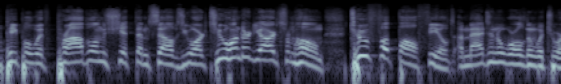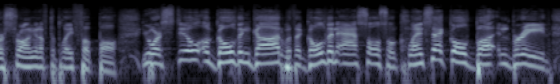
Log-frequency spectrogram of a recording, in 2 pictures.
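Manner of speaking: plain reading voice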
